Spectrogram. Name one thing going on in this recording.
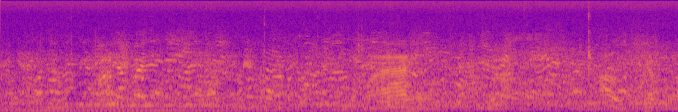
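A large crowd of men and women chatters loudly all around, close by.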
